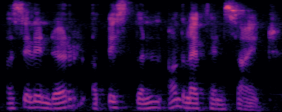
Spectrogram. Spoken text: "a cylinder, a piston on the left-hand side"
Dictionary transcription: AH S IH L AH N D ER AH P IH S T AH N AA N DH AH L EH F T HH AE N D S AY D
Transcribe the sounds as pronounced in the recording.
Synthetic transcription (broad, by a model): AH S IH L AH N D ER AH P IH S T AH N AA N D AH L EH F T HH AE N D S AY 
